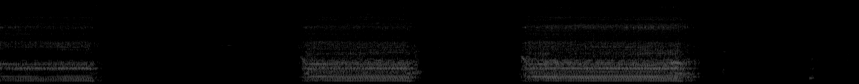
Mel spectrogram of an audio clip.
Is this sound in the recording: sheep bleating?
no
